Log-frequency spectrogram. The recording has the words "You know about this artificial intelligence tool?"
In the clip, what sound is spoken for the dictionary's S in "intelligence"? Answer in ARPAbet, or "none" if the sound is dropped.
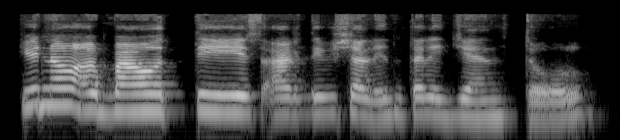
S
